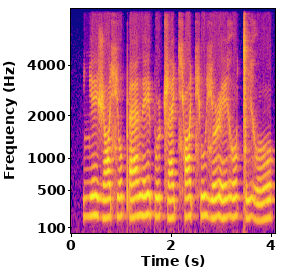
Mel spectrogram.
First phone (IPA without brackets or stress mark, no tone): ʎ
